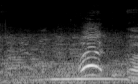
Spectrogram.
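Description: A dairy cow with calves, one of several milk cows for sale at a farm in Sylhet, lets out a single mid-length moo with a rising and falling pitch over a steady low background hum.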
